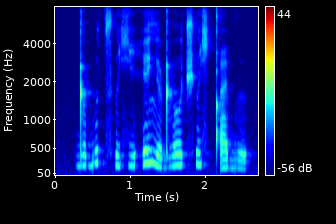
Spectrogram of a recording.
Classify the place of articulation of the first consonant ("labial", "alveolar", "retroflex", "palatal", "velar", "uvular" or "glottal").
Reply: retroflex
